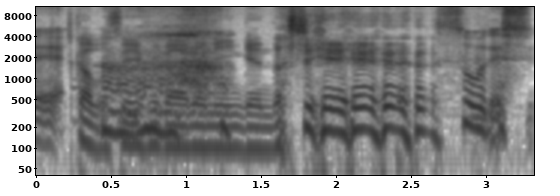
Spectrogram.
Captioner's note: laughter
